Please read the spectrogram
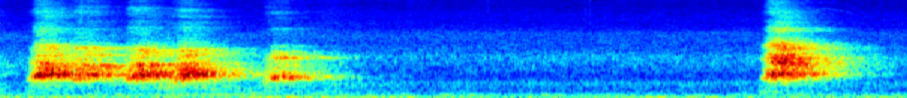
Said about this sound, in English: Excuse the dog.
